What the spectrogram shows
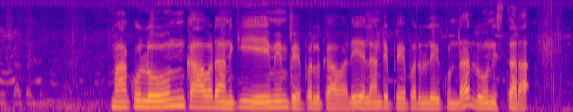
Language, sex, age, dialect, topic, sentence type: Telugu, male, 31-35, Telangana, banking, question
